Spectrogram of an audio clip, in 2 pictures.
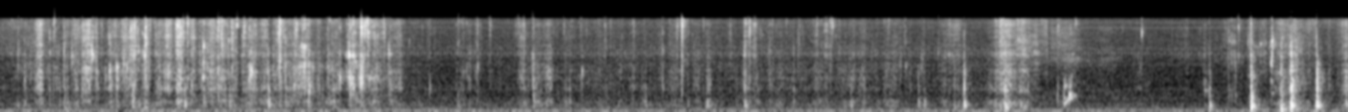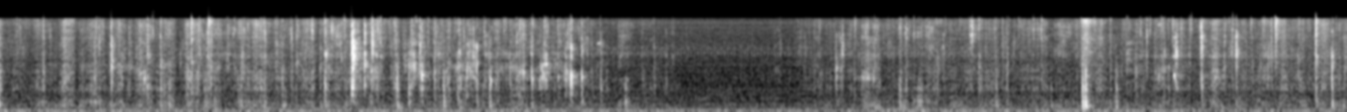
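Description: Sticky homemade slime being mixed, making irregular wet clicks and crackles, in denser spells a few times. The slime has just firmed up and turned sticky from added contact solution.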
